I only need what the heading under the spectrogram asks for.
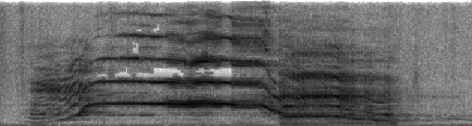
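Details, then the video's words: A bull elk bugles just outside Mammoth Hot Springs in Yellowstone National Park: a rising, reedy whistle held high, then dropping into a lower, rougher bellow. "Bull Elk Bugle in Yellowstone National Park."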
